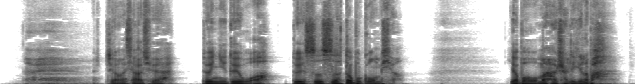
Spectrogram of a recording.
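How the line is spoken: Deep sigh. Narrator (Chinese): 姚明国深深的叹了口气，对妻子说

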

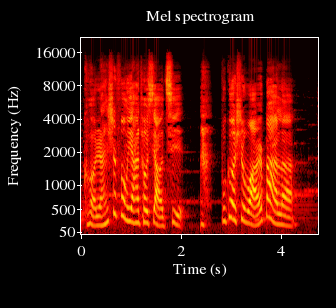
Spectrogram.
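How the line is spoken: Laughing. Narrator (Chinese): 薛姨妈笑道

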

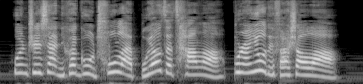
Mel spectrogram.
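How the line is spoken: Loud shout from outside. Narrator (Chinese): 于婷婷在外面高声的喊

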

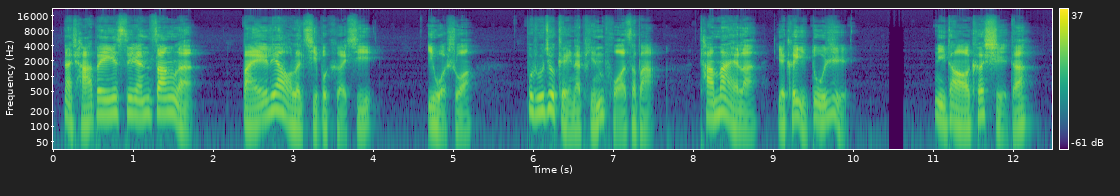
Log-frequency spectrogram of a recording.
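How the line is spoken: Apologetic smile. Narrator (Chinese): 宝玉和妙玉陪笑道

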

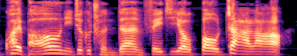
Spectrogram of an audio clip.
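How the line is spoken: Crying shout. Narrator (Chinese): 一声哭声

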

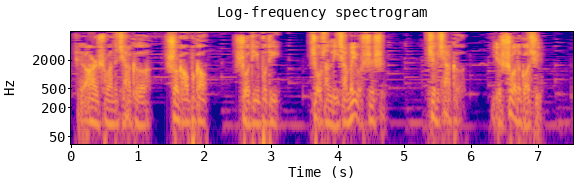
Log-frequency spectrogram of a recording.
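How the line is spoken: Hoarse. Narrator (Chinese): 一个沙哑的声音说道

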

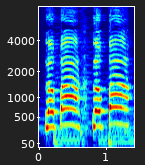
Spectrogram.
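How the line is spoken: Frightened, crying apology. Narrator (Chinese): 儿子吓得直哆嗦，哭着跟老爸道歉

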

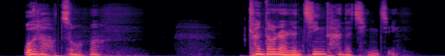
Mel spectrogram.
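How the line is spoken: Lamenting. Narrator (Chinese): 贝亚特里斯哀叹的继续说道

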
